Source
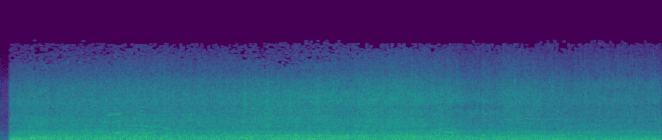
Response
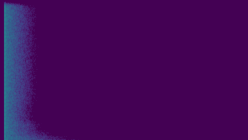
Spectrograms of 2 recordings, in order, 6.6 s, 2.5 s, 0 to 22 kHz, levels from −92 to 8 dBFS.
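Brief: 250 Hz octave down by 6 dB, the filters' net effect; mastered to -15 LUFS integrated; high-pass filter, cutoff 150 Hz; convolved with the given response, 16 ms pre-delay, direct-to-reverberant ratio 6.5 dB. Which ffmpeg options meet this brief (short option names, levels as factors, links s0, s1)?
-filter_complex "[0:a]highpass=150,equalizer=f=250:t=o:g=-7,asplit=2[s0][s1];[1:a]atrim=start_sample=2205,adelay=16[s2];[s1][s2]afir=irnorm=-1:irlink=0,volume=0.562[s3];[s0][s3]amix=inputs=2:normalize=0,volume=4.22"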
